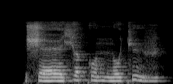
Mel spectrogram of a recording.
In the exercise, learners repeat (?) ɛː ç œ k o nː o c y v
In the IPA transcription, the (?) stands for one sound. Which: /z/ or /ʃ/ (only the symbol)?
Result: ʃ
